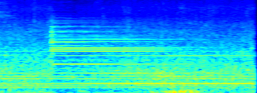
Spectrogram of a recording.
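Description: A clock tower bell in Interlaken, Switzerland strikes once with a clear, ringing onset, its tones lingering and slowly fading over a steady crowd murmur.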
